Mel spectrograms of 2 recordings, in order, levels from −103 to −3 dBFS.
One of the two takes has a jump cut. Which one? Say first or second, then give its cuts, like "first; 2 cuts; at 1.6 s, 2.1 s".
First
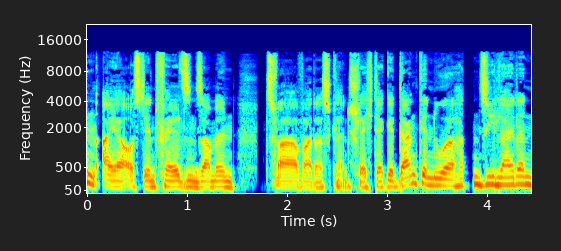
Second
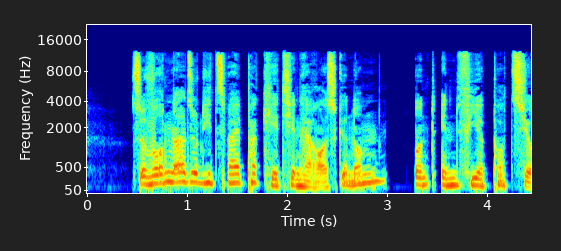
first; 1 cut; at 1.7 s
